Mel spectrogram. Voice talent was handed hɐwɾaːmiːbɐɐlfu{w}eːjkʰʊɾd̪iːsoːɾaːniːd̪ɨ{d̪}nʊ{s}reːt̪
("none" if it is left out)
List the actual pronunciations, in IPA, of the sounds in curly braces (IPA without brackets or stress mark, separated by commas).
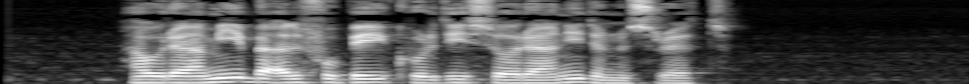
b, none, s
